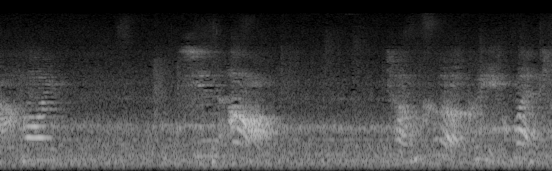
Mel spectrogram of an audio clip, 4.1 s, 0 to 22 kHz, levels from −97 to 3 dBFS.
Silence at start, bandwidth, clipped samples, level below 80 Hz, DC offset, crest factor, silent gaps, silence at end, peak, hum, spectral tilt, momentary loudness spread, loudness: 0 s; 16 kHz; under 0.1%; -74 dBFS; under 0.1%; 20 dB; none; 0 s; -12 dBFS; none; -4.5 dB/octave; 15 LU; -32 LUFS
